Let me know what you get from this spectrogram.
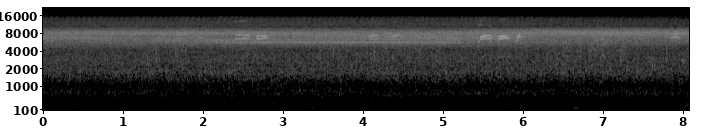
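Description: Short, thin, high chirps of a small bird, in about four brief clusters, over a steady high-pitched hiss.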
